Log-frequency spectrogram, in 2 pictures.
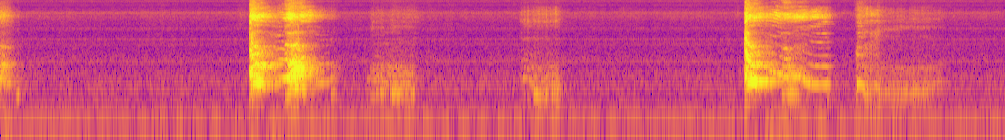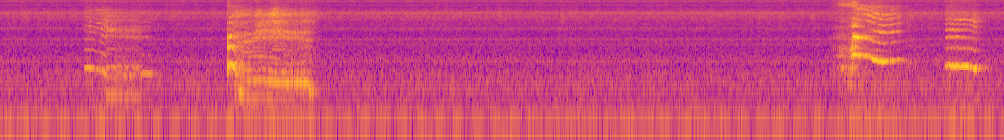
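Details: A male French Bulldog throwing a tantrum in his cage gives scattered bursts of high, wavering whines and sharp yelps, spaced several seconds apart with quiet gaps between outbursts, over a steady low hum.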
